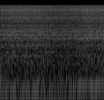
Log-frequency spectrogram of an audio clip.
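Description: Steady low hum and hiss of workshop background noise, with no distinct events.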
